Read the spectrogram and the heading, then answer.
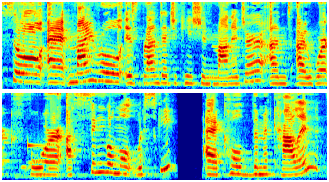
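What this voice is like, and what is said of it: Scottish accent. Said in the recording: “single malt from Scotland, where you can tell from my accent, we're both from”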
